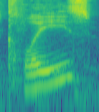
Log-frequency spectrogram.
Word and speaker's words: Cleese: introduction John Cleese is Cleese as in rhymes with cheese he told me that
